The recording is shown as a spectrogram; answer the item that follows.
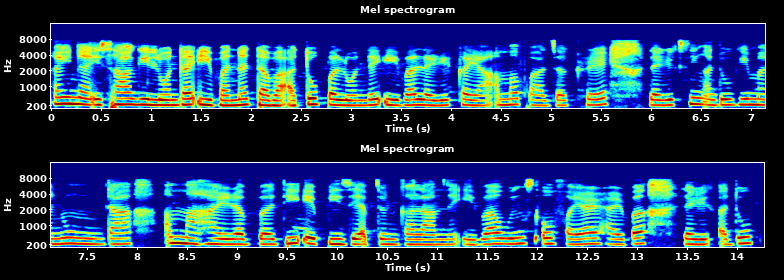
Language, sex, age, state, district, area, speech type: Manipuri, female, 18-30, Manipur, Bishnupur, rural, spontaneous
